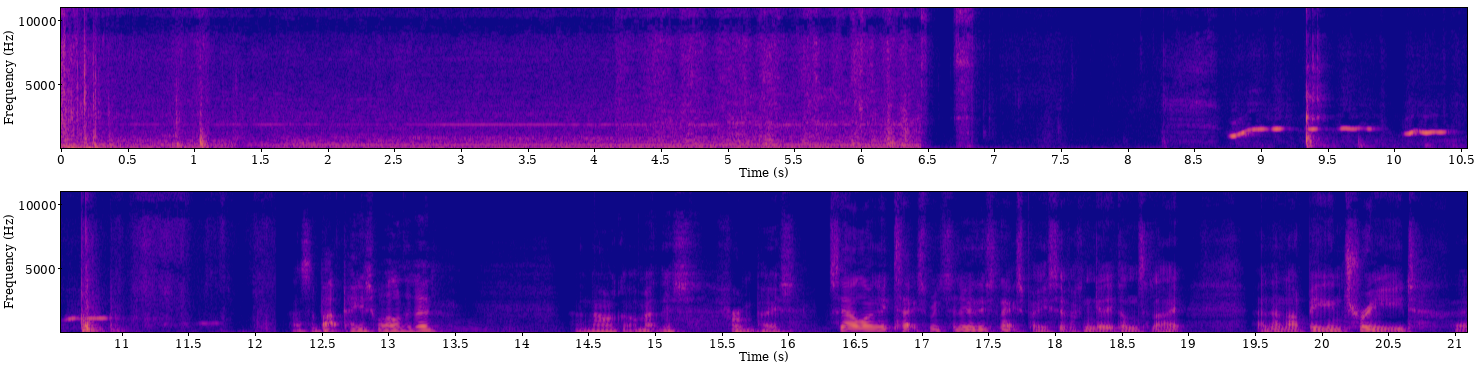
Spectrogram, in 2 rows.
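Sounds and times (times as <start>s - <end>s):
machine humming: 0.0s - 4.2s
person whistling: 8.8s - 11.7s.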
